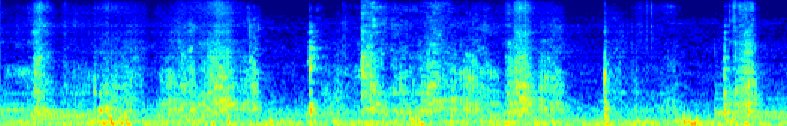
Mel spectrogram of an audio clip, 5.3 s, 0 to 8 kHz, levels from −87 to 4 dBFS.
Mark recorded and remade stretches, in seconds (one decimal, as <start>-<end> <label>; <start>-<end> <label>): 0.0-1.7 remade; 1.7-3.3 recorded; 3.3-4.4 remade; 4.4-5.3 recorded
